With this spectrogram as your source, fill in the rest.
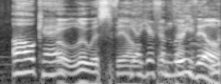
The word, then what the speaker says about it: Louisville: No, I say Louisville. Louisville. Louisville for me. That's how what I know say. he's from I Kentucky. say Yeah, you Louisville. got to say Louisville. Louisville. Louisville. It's spelled like Lulvul.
